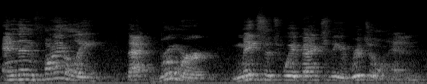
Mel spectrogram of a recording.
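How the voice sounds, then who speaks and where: A pianist at a recital gives informal spoken program notes between pieces, telling each piece's story conversationally with asides to his listeners. His voice sits high, expressive and a bit bright at a moderate pace. A phone with a USB microphone, set away from him in an air-conditioned room, captures a roomy, distant sound with faint ambience and slight background noise.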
